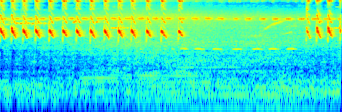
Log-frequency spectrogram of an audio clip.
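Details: Young white-eye learning to sing gives a quick run of high, sharp chirps for under three seconds, then falls quiet while a thin faint whistle sounds, before resuming the chirps briefly at the end.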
